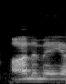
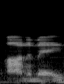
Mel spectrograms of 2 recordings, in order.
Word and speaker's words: anime: Now, anime, anime, anime, I believe, is the Japanese pronunciation, so that's very acceptable. You might, though, find that people who aren't familiar with anime,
